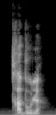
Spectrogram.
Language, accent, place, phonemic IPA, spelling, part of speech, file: French, France, Lyon, /tʁa.bul/, traboule, noun, LL-Q150 (fra)-traboule.wav
- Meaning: a covered passageway that connects two streets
